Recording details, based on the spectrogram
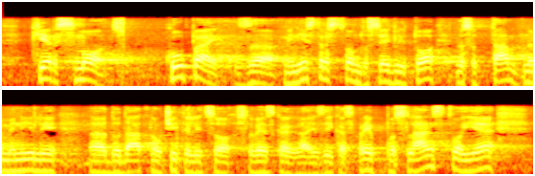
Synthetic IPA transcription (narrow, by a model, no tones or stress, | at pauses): kʰjeɾsmɔs | kuːpajzəminist̪əɾst̪ʋɔmd̪ɔseːɡlit̪oːd̪asɔt̪amnamɛniːli | d̪ɔd̪aːt̪nɔut͡ʃiːt̪ɛlit̪sɔslɔʋeːnskɛɡajɛziːkaspɾɛjpɔslanst̪ʋɔjɛ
